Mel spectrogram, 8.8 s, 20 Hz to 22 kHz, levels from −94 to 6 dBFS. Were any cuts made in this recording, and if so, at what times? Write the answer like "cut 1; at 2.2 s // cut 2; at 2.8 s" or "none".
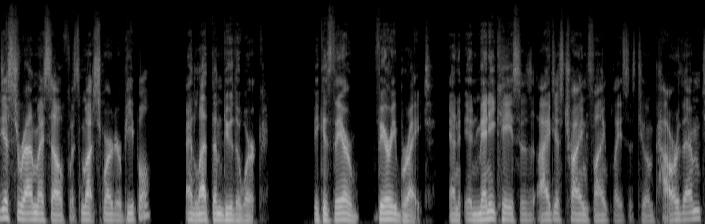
cut 1; at 5.8 s

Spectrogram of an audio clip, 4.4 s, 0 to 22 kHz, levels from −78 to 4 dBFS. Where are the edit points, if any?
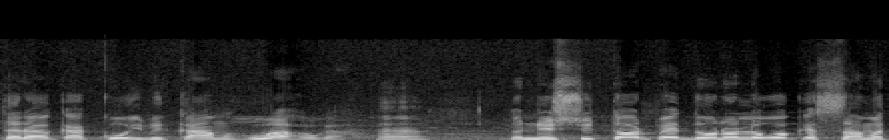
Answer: none

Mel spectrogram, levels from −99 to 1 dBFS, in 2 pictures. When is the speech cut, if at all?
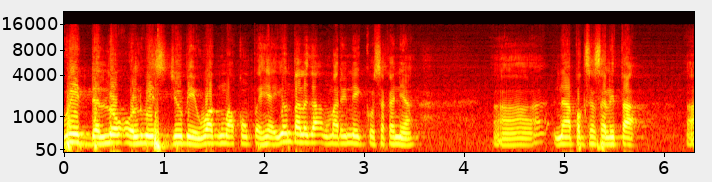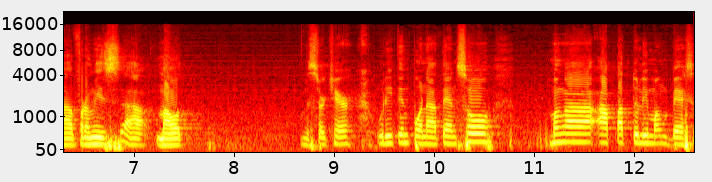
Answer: none

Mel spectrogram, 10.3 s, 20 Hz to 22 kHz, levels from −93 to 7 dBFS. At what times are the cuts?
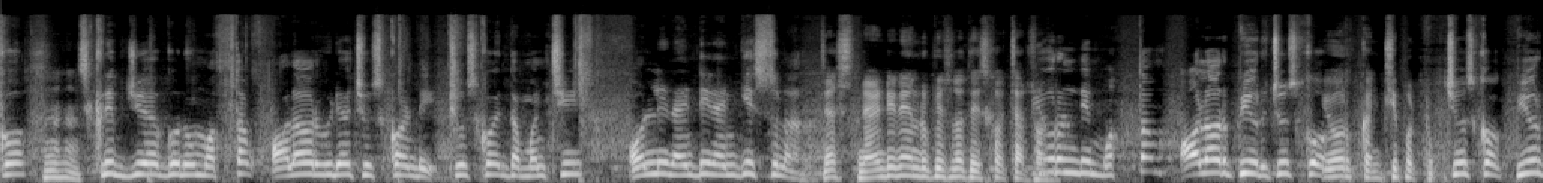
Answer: cut 1; at 6.9 s

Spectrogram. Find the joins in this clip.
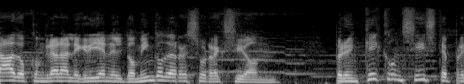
cut 1; at 1.5 s

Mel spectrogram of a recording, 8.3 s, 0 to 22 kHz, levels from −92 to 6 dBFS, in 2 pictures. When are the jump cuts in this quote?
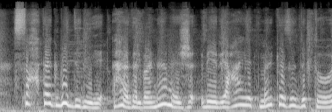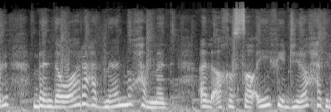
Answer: cut 1; at 5.3 s

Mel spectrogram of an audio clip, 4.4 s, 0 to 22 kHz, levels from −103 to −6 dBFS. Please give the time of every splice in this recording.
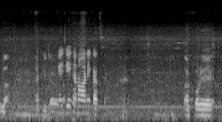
none

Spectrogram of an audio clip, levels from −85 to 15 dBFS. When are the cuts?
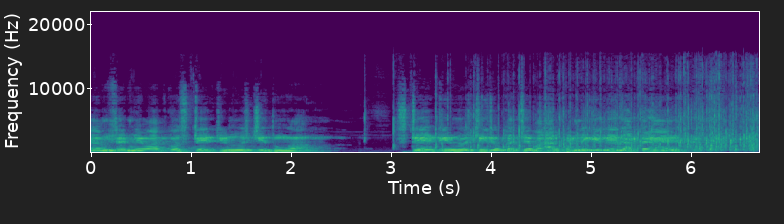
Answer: none

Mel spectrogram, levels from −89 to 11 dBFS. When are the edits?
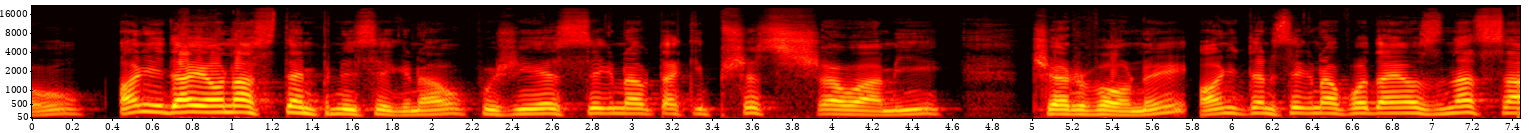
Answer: cut 1; at 5.8 s

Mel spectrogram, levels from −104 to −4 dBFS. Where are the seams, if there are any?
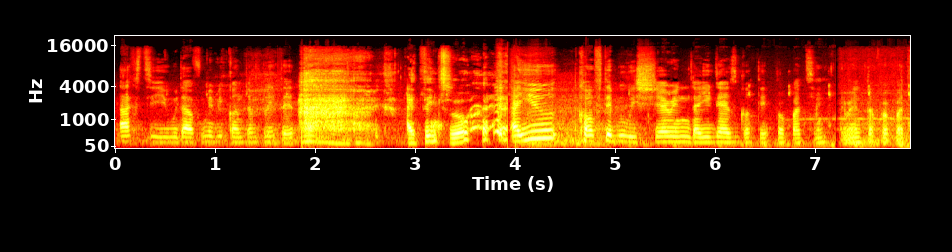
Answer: cut 1; at 3.9 s

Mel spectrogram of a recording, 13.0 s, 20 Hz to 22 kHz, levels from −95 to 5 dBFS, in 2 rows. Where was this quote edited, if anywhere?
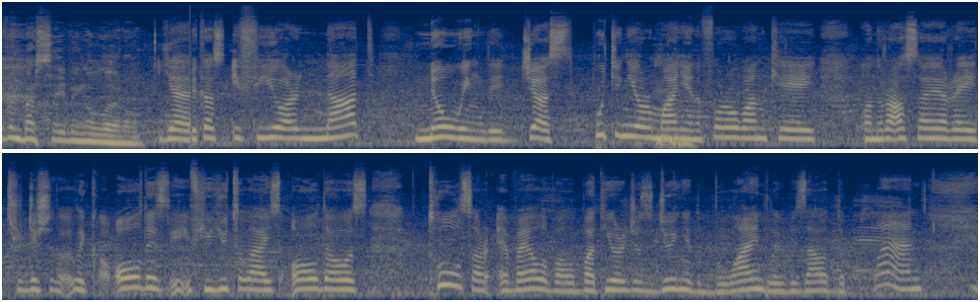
cut 1; at 1.3 s

